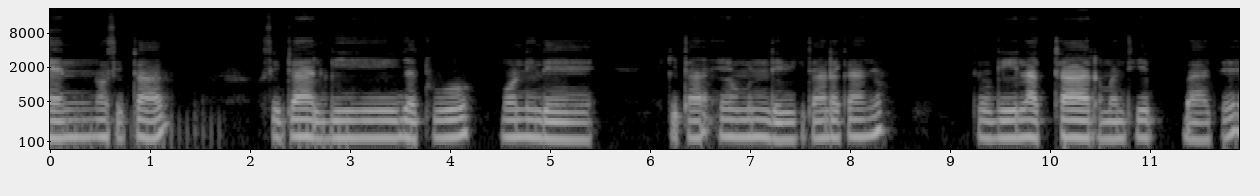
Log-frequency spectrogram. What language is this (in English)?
Luo (Kenya and Tanzania)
